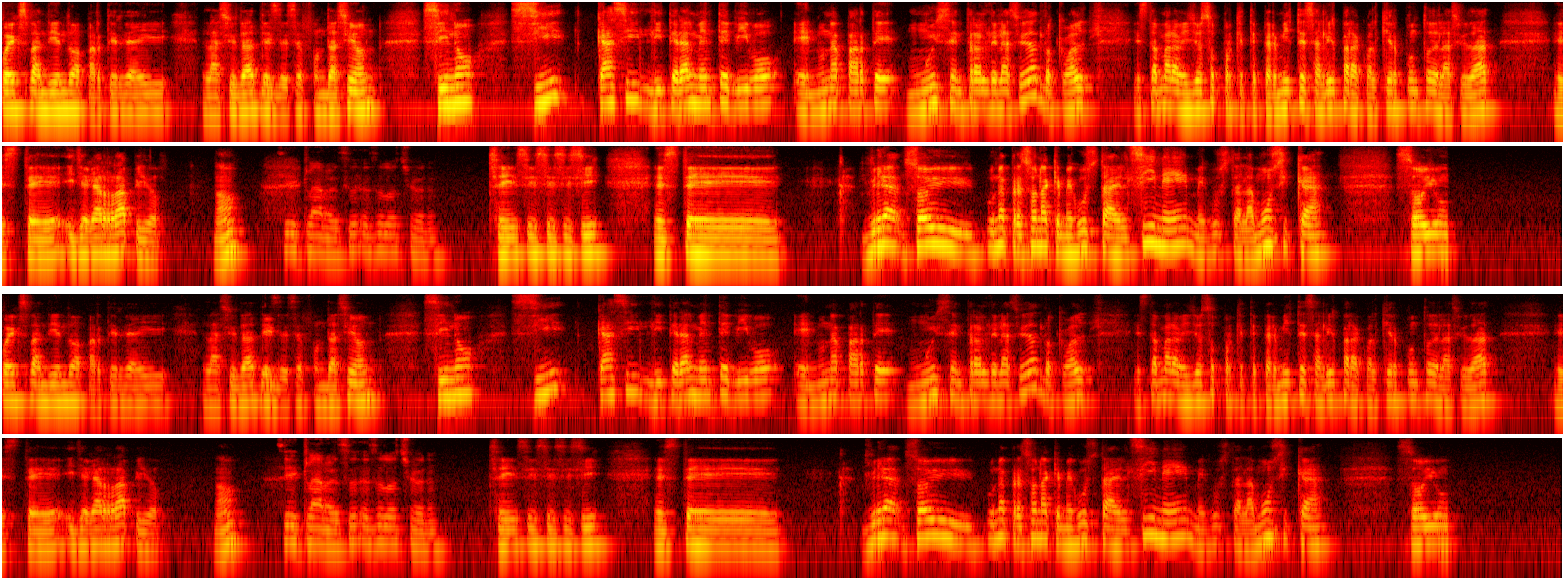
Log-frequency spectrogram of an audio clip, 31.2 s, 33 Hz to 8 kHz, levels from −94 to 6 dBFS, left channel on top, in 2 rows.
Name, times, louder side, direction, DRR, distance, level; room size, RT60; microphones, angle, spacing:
voice 1, 0.0-5.7 6.0-17.2 17.7-18.5 20.5-23.4 24.0-30.1, left 7 dB, 70° left, 0.3 m, -32 dB
voice 2, 18.4-20.1 24.2-24.3 30.0-30.1, right 3 dB, 25° right, 0.4 m, -43 dB
8.2 x 4.3 x 3.4 m
head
